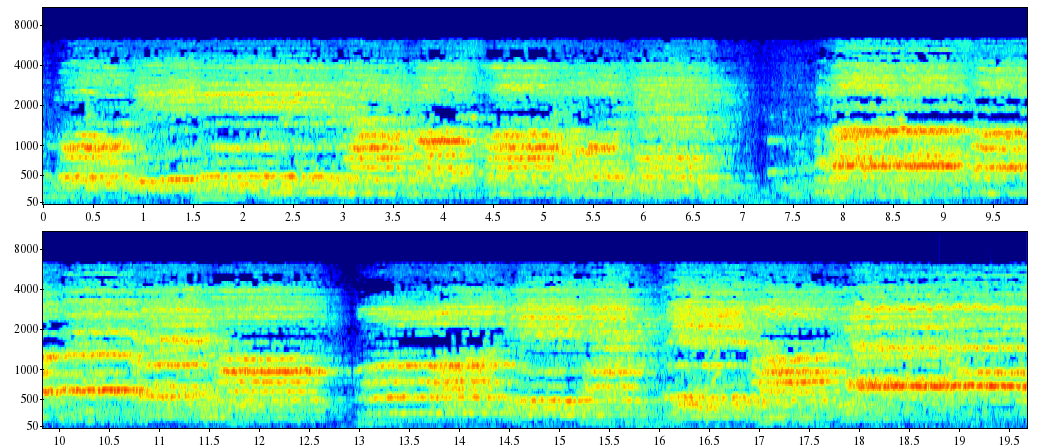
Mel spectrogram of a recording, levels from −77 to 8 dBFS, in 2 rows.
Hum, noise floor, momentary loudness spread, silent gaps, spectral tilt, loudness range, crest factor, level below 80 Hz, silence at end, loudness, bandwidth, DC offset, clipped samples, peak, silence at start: none; -35 dBFS; 8 LU; none; -2.5 dB/octave; 4 LU; 12 dB; -54 dBFS; 0 s; -12 LUFS; 6.6 kHz; under 0.1%; under 0.1%; 0 dBFS; 0 s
